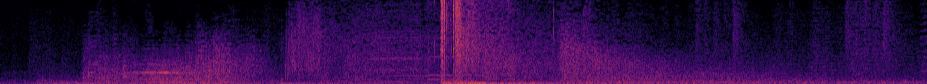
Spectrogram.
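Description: A heavy warship artillery salvo booms in World of Warships Legends, one loud blast partway through over a steady rumbling game background and faint tonal cues.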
